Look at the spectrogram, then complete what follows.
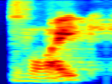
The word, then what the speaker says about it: Vike: There are other projects like uh Vike I think it's pronounced like VIT but with a K.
